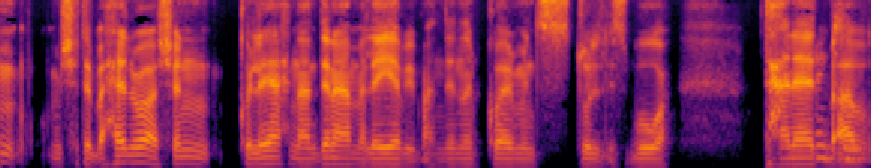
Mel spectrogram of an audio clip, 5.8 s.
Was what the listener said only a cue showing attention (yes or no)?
yes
